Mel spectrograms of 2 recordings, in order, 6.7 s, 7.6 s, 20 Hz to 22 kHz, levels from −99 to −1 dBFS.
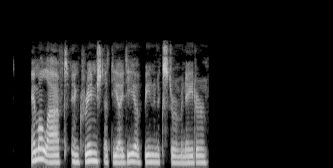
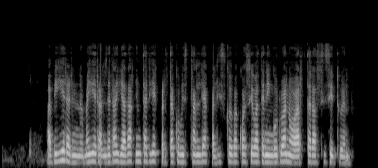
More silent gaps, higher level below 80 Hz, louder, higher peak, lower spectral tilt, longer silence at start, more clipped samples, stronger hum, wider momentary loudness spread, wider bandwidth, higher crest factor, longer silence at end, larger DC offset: first, 2.85-2.89 s vs none; first, -62 dBFS vs -78 dBFS; first, -21 LUFS vs -32 LUFS; first, -6 dBFS vs -14 dBFS; second, -5 dB/octave vs -7.5 dB/octave; about the same, 0.65 s vs 0.6 s; neither; neither; about the same, 7 LU vs 8 LU; about the same, 8 kHz vs 7.4 kHz; about the same, 18 dB vs 18 dB; first, 2.5 s vs 0.55 s; neither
